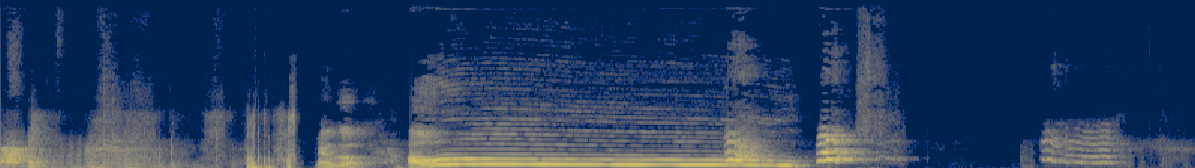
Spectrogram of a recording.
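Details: Young tricolour Basset Hound, four months old, learning to howl: after a person's coaxing voice, one sustained steady howl lasting nearly three seconds that sags slightly at the end, followed by brief yelps.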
